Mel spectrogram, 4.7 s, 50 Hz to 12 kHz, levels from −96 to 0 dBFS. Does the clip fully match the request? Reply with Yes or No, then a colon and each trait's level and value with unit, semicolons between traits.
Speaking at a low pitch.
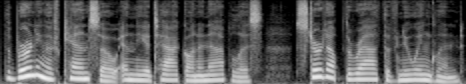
No: medium, 185 Hz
